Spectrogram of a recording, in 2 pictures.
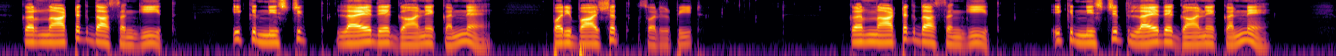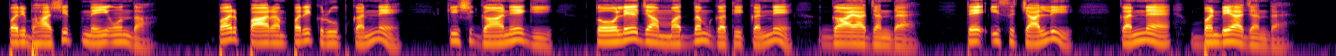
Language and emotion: Dogri, neutral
